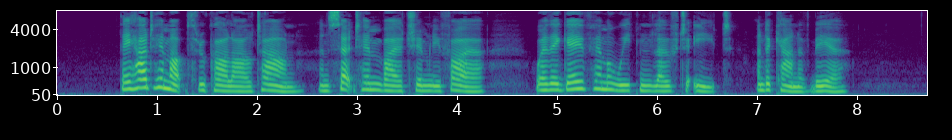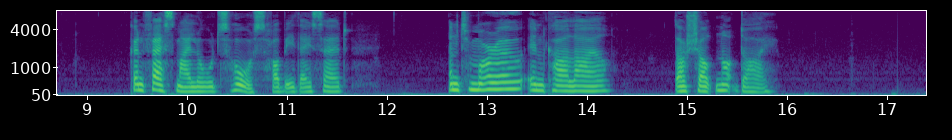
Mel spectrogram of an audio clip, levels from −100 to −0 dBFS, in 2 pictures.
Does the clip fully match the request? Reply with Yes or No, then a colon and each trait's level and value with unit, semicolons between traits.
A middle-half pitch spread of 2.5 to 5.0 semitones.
Yes: average, 4.3 semitones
